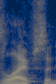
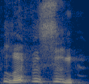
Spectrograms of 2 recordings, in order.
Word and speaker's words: Lifeson: Darin knows the dude's name is Lifeson. He knows that. Like Liffison.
